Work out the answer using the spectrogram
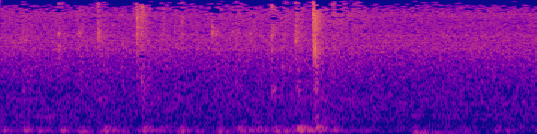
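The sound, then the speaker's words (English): Faint typing on a computer keyboard while entering a search: a few light, scattered key clicks over a low background hum, with no voices. “I typed in Allentown Plumber.”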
